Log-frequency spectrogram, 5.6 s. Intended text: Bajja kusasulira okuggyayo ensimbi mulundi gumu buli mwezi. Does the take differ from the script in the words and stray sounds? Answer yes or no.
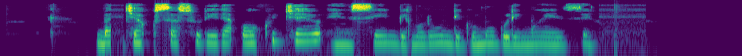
yes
